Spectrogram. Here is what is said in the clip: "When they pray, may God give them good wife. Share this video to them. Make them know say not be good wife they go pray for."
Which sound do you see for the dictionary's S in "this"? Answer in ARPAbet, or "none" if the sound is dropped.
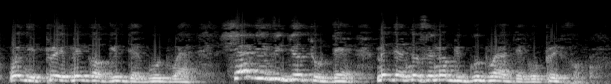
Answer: none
